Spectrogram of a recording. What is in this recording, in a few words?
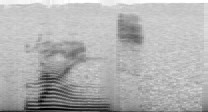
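"rinds", British English; pronunciations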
